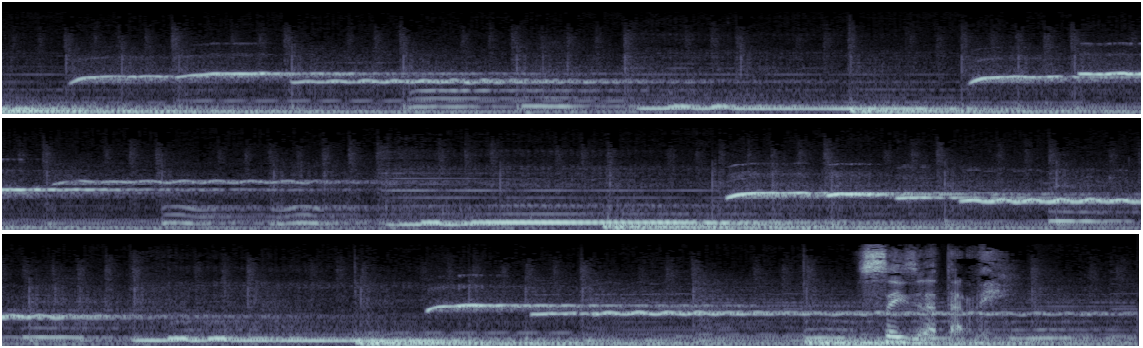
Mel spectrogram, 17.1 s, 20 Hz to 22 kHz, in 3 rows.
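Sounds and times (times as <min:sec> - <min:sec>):
whistled western-style melody from a film score: 0:00.2 - 0:03.6, 0:04.8 - 0:17.0
speech: 0:15.8 - 0:16.6.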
